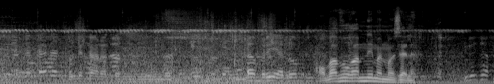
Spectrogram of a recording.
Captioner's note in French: audio parlé en français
